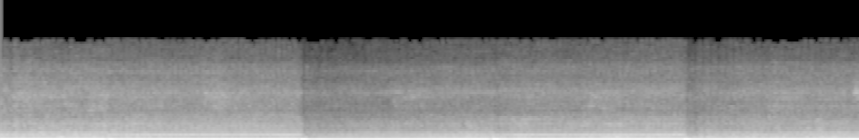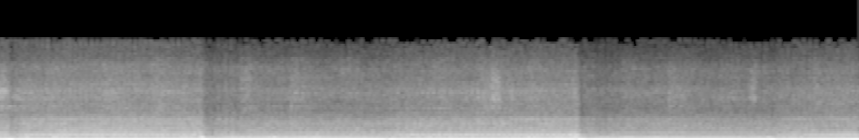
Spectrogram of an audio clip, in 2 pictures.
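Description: A car stereo pounds out very loud, deep bass notes that change every second or so.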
